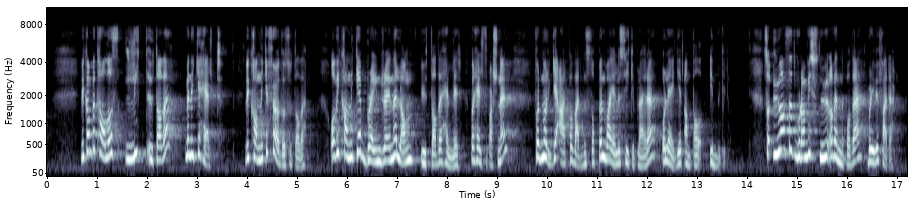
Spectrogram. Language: Norwegian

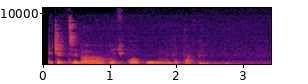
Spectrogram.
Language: Czech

